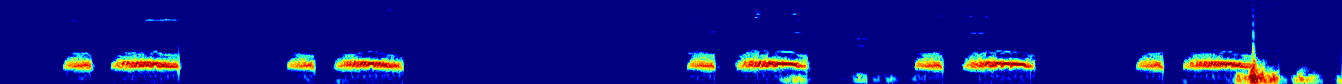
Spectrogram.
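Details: Decoy spotted dove from Cà Mau facing a wild bird. It gives paired coos, a short note then a longer hoarse one, in bursts separated by a pause, with low thuds and rustling toward the end.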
